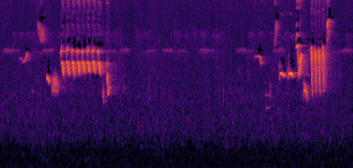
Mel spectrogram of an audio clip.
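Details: Common nightingale sings two rich phrases about four seconds apart, each built from a rapid, even rattle of repeated high notes after a short rising lead-in, over a low steady hiss.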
